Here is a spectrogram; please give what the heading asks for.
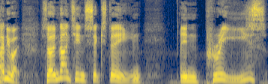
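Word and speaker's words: Ypres: so in 1916 in priests that's spelled y-p-r-e-s apra yeah they don't pronounce it preez anyway anyway so the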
